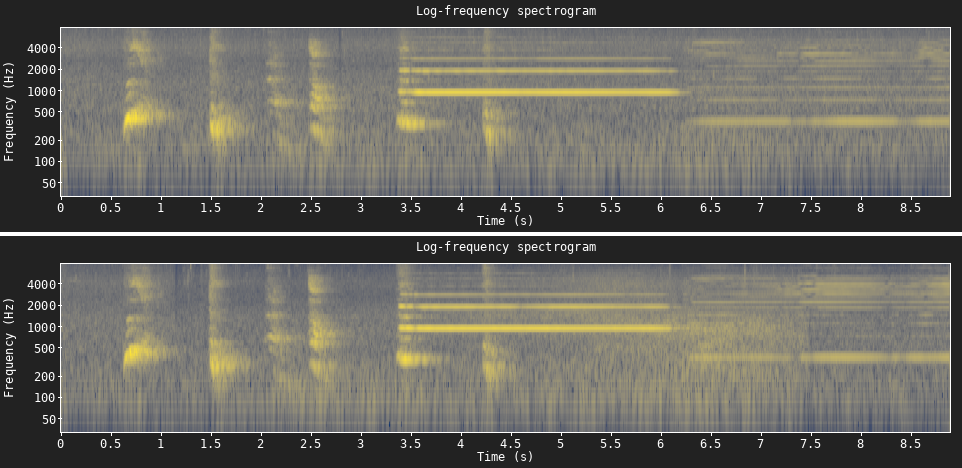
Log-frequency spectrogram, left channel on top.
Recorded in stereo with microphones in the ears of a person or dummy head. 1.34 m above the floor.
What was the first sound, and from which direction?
A shout, 10° left (ahead or behind).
